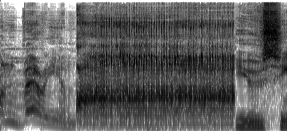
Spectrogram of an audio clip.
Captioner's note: death gurgle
